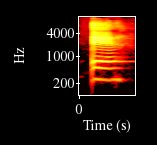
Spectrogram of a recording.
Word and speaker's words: è: Passiamo ora all'ultima coppia di monosillabi che è quella formata dalla congiunzione e suono chiuso e il verbo terza persona singolare è il verbo essere, quindi lui, lei è.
